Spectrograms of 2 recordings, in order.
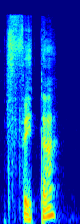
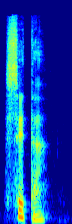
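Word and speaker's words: zeta: In Spain, it's theta. – Theta. – And in Latin America, seta.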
